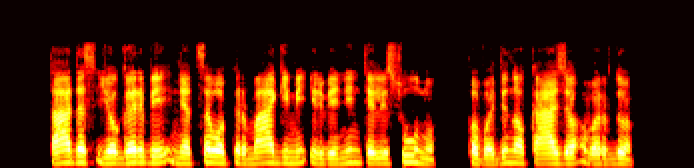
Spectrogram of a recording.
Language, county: Lithuanian, Kaunas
